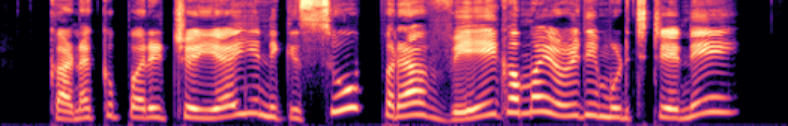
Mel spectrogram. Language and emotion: Tamil, happy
